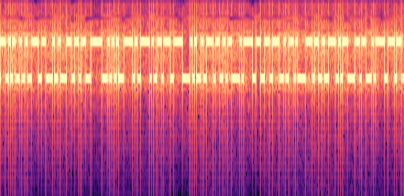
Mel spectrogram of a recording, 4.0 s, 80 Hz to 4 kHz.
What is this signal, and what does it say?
RTTY, about 45.45 baud. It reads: FACULTY OF BEING ABLE
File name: fsk850 / benjamin-g-lamme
